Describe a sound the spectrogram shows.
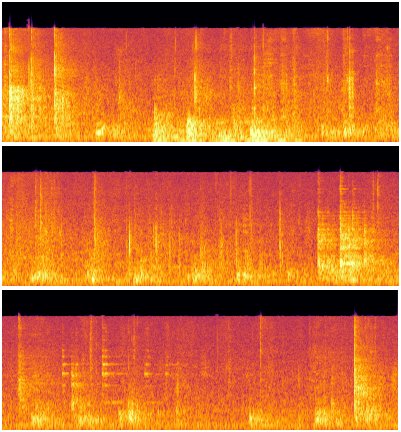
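Footsteps cross a wooden stage in a large echoing hall.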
